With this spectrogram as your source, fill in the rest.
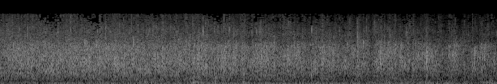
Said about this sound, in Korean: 예, 대단히 감사합니다. 여러분 다시 한번 큰 박수 부탁드립니다.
